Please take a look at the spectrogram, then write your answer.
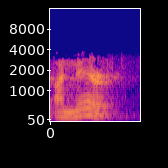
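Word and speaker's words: Aner (ἀνήρ): And this word man is the Greek word aner.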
